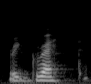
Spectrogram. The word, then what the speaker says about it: regret: in this verb surfer regret stress that means that we put more emphasis with the regret on the second syllable however we do not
